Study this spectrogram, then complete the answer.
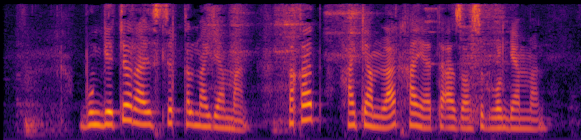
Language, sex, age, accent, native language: Uzbek, female, under 19, Toshkent viloyati, Uzbek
